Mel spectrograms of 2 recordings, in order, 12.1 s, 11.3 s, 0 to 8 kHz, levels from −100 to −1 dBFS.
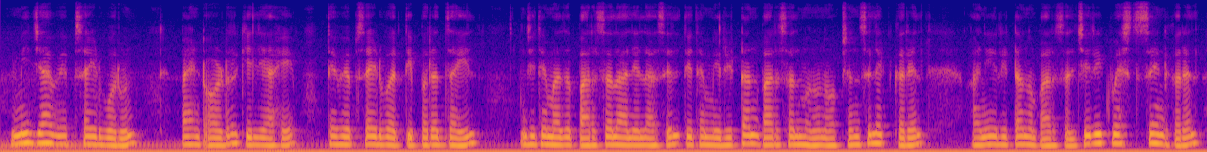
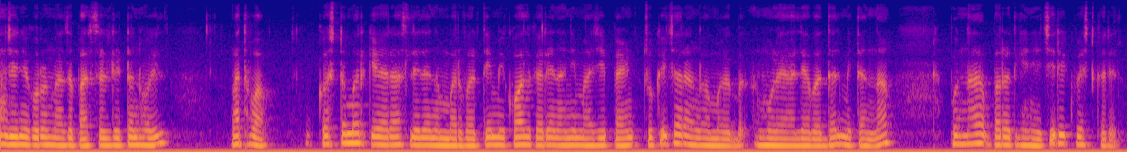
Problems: background sounds at intervals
